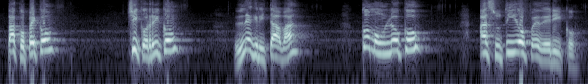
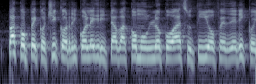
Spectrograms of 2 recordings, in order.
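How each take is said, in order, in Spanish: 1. Se pronuncia lentamente, paso a paso. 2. Se pronuncia a un ritmo más rápido. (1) "Vamos paso a paso con este trabalenguas" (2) "Lo voy a decir ahora más rápido"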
